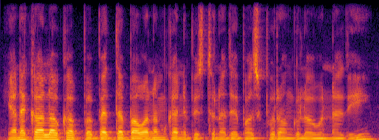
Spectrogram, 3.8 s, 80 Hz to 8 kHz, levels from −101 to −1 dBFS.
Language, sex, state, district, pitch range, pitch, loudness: Telugu, male, Telangana, Hyderabad, 105-115 Hz, 110 Hz, -19 LUFS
